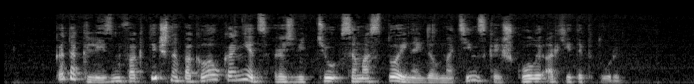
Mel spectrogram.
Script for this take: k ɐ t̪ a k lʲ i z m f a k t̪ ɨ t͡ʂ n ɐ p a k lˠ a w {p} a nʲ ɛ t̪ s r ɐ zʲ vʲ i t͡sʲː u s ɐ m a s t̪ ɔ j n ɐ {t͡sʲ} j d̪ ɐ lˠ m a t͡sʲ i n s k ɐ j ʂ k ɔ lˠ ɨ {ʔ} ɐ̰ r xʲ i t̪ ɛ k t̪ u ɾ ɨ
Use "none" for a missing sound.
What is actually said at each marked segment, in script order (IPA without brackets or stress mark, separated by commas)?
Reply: k, none, ʔ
